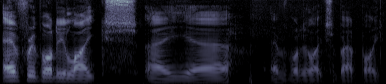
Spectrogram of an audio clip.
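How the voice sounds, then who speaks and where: Male co-host, fairly low pitch, informal, nerdy and keen conversational delivery. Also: expressive, normal speed, clean tone, no room sound. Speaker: podcast co-host. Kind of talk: casual chat.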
